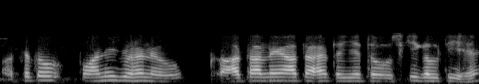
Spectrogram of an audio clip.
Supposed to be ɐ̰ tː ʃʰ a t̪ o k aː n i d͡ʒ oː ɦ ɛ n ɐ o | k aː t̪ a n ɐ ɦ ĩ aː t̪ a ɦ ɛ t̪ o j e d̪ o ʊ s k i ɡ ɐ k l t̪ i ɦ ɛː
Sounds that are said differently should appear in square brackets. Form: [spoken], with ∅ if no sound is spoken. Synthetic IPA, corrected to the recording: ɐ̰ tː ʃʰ a t̪ o [p] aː n i d͡ʒ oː ɦ ɛ n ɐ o | k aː t̪ a n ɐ ɦ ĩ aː t̪ a ɦ ɛ t̪ o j e [t̪] o ʊ s k i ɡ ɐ [∅] l t̪ i ɦ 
